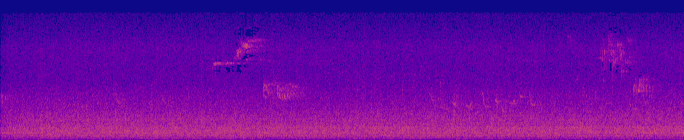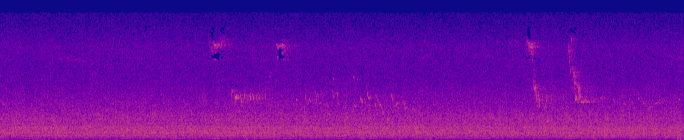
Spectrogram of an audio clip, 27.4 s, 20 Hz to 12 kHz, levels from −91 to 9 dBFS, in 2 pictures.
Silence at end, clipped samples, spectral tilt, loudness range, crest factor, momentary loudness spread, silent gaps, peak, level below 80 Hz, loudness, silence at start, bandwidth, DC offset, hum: 0 s; under 0.1%; -2 dB/octave; 1 LU; 16 dB; 2 LU; none; -26 dBFS; -86 dBFS; -42 LUFS; 0 s; 11.5 kHz; under 0.1%; none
